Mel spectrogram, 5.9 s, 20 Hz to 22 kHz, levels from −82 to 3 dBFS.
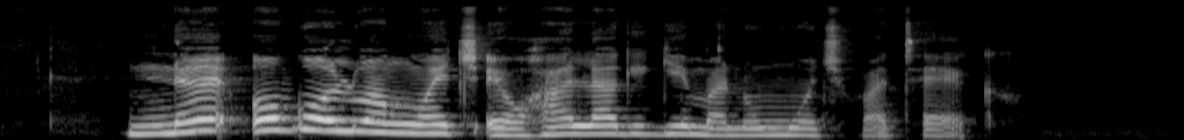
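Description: No dropouts, clicks, distortion or other technical faults are audible anywhere in this speech recording.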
